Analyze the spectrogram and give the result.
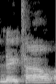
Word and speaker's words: NATOW: Um, I mean, as a part of a Native American tourism of Wisconsin or NATOW, and I always say, pronounce it Natal. Uh, we are a democratic organization where all 11 federally recognized tribes have an equal say and a representative, but we are not NATO.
